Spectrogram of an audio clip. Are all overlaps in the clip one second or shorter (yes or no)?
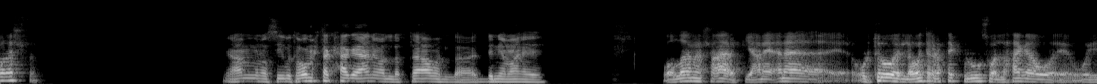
yes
